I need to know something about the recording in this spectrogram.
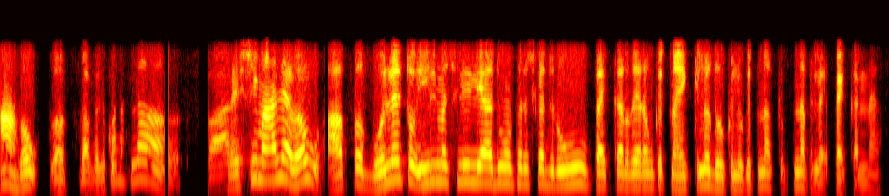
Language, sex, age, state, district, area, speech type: Hindi, male, 18-30, Madhya Pradesh, Seoni, urban, conversation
